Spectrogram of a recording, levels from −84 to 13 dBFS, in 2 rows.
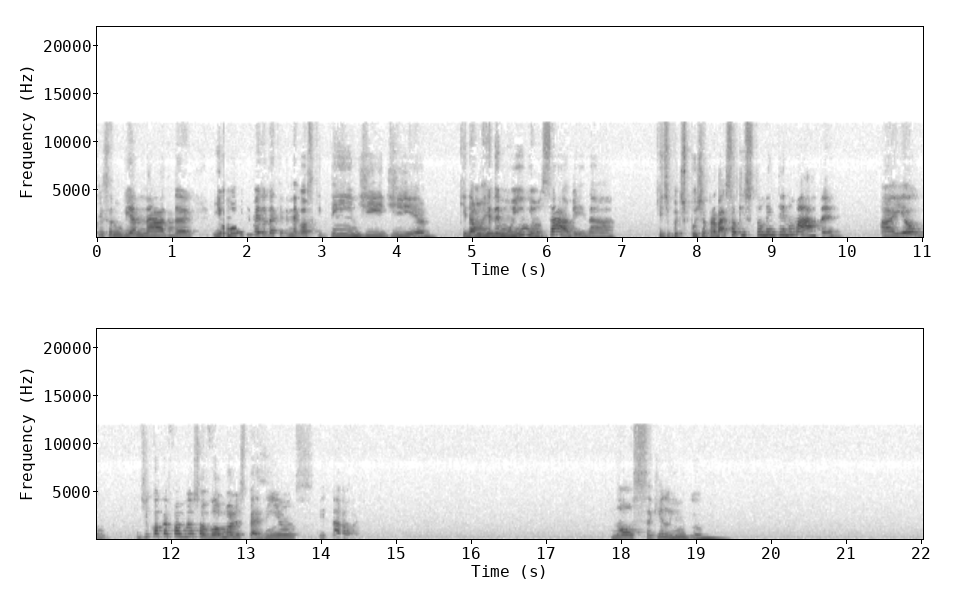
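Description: Nothing stood out as a technical fault on listening to this speech recording.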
